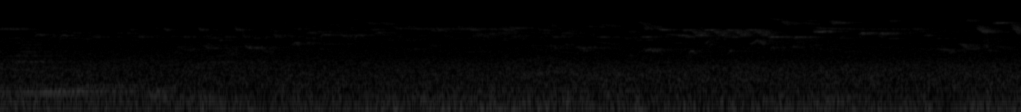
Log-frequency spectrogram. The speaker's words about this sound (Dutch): Om dit vogelconcert binnen te laten in jouw hart, in jouw wezen, in jouw leven.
